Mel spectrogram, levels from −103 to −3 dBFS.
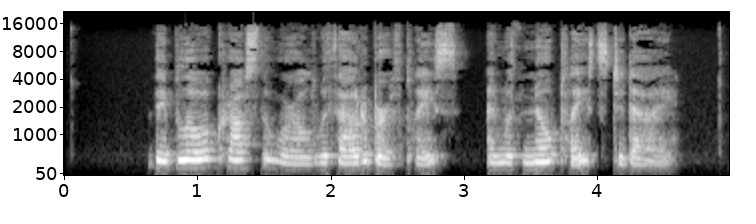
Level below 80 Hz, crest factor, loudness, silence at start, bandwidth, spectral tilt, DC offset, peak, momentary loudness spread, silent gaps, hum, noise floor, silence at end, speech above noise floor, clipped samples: -64 dBFS; 16 dB; -14 LUFS; 0.7 s; 16.5 kHz; -1 dB/octave; under 0.1%; 0 dBFS; 9 LU; none; none; -74 dBFS; 0.4 s; 60 dB; under 0.1%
